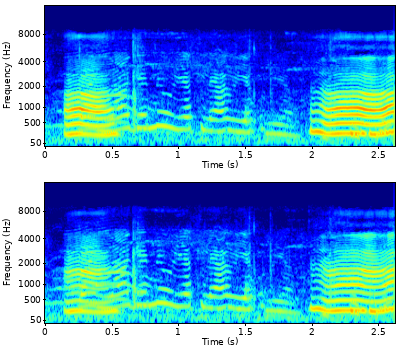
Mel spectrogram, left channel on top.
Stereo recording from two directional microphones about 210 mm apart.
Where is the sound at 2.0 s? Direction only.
15° left (ahead or behind).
